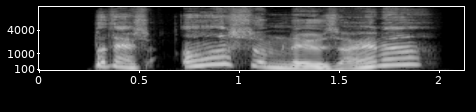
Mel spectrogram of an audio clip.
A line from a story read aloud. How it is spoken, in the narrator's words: Tallulah squeaked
